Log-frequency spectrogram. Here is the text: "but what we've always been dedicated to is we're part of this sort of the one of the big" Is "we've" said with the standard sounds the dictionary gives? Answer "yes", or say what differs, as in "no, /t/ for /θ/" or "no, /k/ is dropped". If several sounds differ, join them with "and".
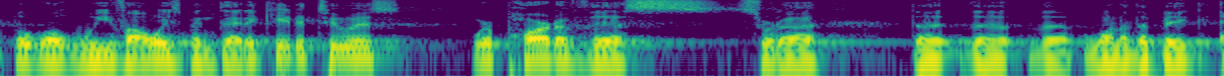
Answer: yes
